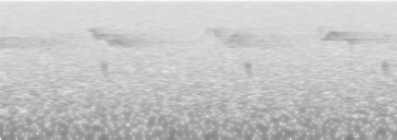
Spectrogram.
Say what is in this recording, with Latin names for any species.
Vireo olivaceus, unknown mammal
